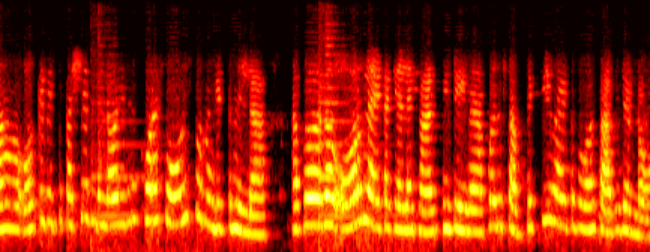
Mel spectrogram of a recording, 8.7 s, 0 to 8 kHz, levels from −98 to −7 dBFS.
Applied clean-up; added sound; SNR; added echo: neural separator model SepFormer DNS4.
